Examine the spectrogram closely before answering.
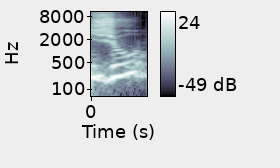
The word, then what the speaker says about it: Zhu: Meu nome é e Ju é meu nome de família. Agora, Ju, outro britânico, outro método de pronúncia brasileiro.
